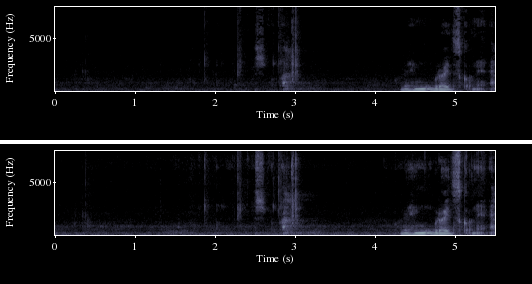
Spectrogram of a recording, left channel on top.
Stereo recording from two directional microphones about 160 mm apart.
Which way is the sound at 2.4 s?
15° right (ahead or behind).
